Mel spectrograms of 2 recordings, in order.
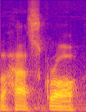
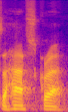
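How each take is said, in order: First: The name ends in a long 'aw' sound. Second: The name ends in a short 'ah' sound. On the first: The speaker calls it wrong. "not a Hascraw" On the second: The speaker calls it right. "the real way you say it is a Hascra"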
